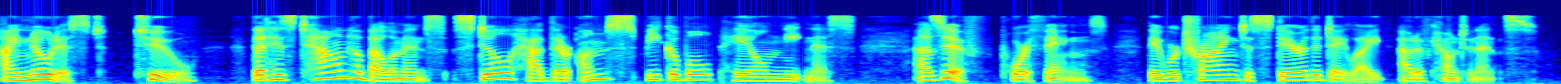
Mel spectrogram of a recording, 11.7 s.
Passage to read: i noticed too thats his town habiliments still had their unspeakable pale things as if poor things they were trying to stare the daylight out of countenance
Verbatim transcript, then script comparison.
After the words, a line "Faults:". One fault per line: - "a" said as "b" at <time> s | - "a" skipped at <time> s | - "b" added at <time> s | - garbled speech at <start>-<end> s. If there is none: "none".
i noticed too that his town habiliments still had their unspeakable pale neatness as if poor things they were trying to stare the daylight out of countenance
Faults:
- "thats" said as "that" at 1.9 s
- "things" said as "neatness" at 5.8 s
